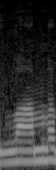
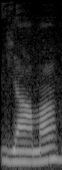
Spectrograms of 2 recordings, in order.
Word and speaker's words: llama: by english speakers the llama but it's yama basically is how it is pronounced in the Andes by cats with speakers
